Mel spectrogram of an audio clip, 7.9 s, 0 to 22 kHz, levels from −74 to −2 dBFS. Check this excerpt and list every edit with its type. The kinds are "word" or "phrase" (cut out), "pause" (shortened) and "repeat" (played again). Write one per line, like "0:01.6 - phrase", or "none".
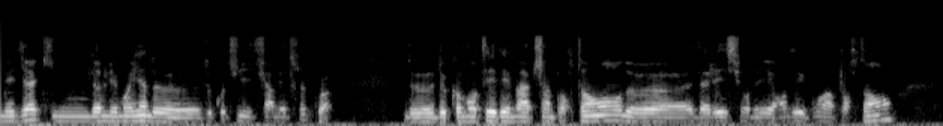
none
